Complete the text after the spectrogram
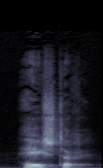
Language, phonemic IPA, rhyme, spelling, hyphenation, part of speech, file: Dutch, /ˈɦeːs.tər/, -eːstər, heester, hees‧ter, noun, Nl-heester.ogg
- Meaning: bush, shrub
